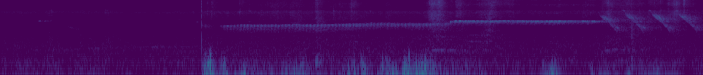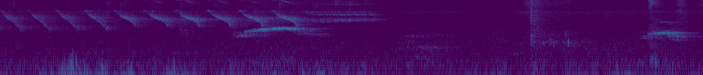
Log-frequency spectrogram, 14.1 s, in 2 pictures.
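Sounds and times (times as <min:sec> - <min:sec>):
songbird singing: 0:01.9 - 0:11.0.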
